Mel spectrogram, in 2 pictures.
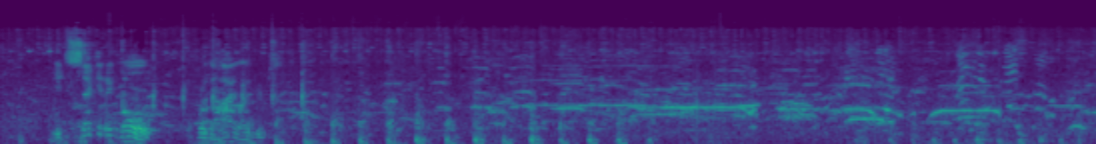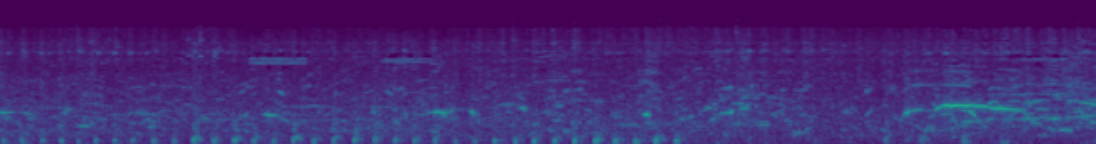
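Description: A crowd cheers and shouts outdoors at a distance.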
